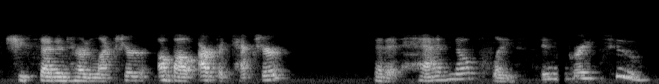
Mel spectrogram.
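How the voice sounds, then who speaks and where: A woman reading a rhyming picture book aloud to children as a guest reader, with an expressive, sing-song delivery. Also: medium pitch, takes it slowly. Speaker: guest reader, school administrator. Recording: tinny, echoey, from a distance.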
